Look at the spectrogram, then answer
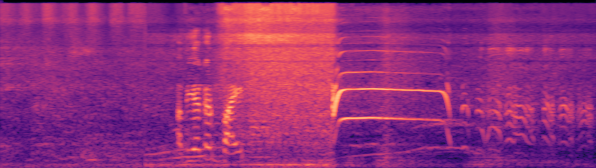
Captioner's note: screeches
